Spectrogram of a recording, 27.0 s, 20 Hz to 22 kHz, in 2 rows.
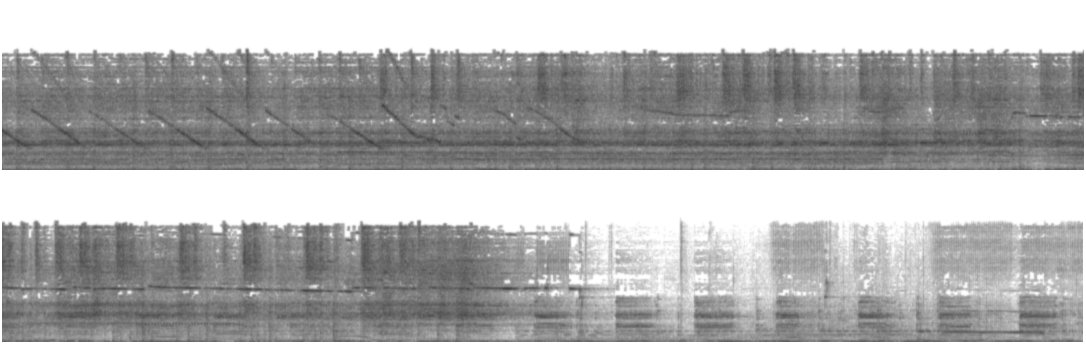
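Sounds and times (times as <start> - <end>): bass guitar low notes: 0.0 - 13.9
drum kit: 0.0 - 20.7
electric guitar: 0.0 - 27.0.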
